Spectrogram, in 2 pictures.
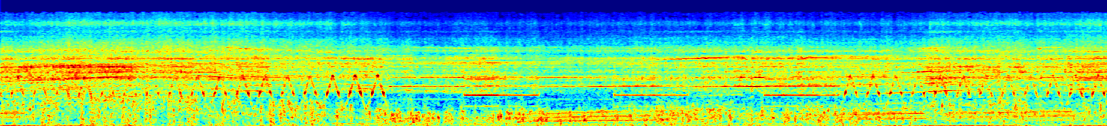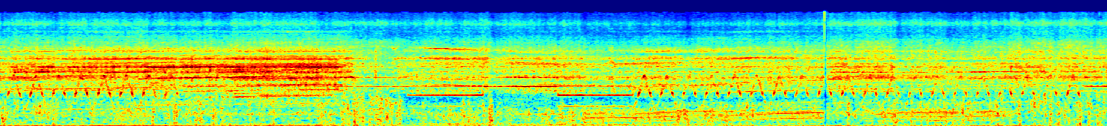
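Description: A car's engine accelerating hard, its pitch climbing in long runs and dropping back at each gear change, over dense road noise. A beeping tone repeats about every two seconds, in two stretches.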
